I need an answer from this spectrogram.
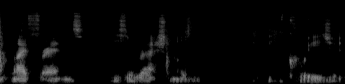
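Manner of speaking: whispered reveal, dropping to a hush; dramatic whisper. Shown as a demonstration. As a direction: lean in and whisper it. Teacher builds to the term.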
